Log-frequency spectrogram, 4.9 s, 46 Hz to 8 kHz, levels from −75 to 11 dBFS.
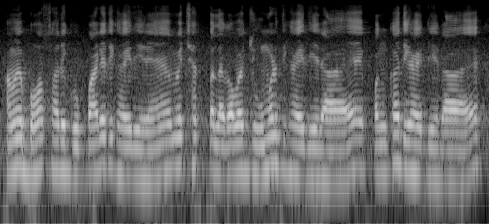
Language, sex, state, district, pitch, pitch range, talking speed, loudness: Hindi, male, Uttar Pradesh, Shamli, 145 Hz, 135-160 Hz, 280 wpm, -14 LUFS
